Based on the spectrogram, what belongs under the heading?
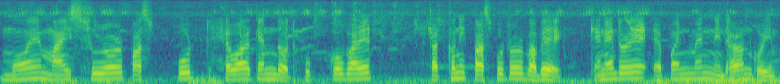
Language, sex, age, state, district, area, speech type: Assamese, male, 45-60, Assam, Dibrugarh, rural, read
